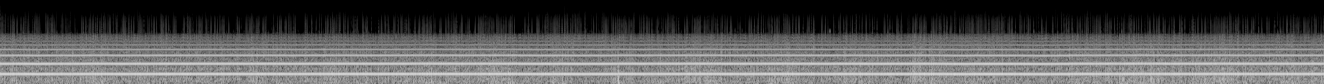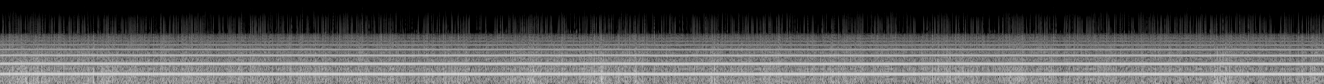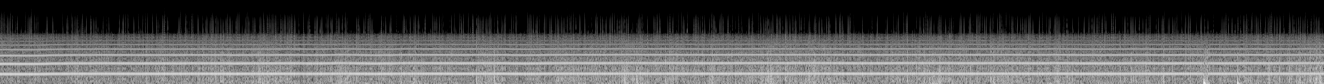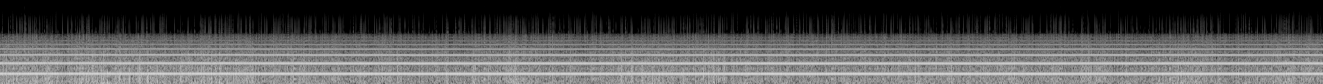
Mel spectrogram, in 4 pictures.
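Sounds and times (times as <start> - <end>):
electric motor and propeller whine: 0.0 - 52.9.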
